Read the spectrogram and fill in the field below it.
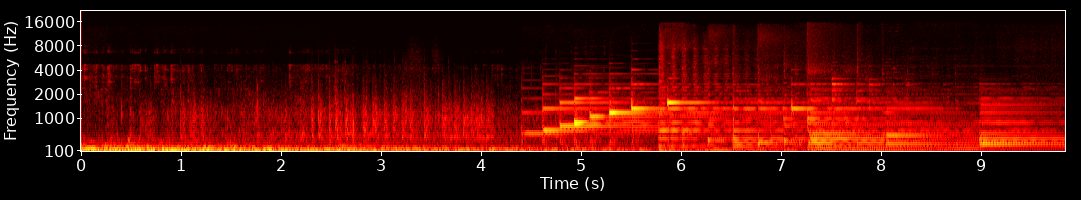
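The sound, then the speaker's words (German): A deep, churning rumble with a crackling texture, a sonification of Earth's constantly moving magnetic field and its liquid iron core, fills the first few seconds, then gives way to layered, sustained electronic tones that step upward in pitch and hold steadily, with no voices. “Und ja, wenn ich will, kann ich mir beim Hören des Tons einbilden, dass ich da dieses wallende Meer aus flüssigem Eisen höre, tief drin in der Erde.”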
